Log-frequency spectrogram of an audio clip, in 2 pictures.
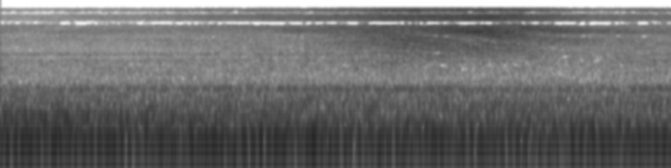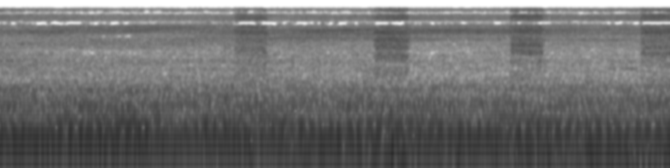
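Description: NJ Transit passenger train rolling slowly along the platform, with a steady low rumble and hum. A few faint ticks come about a second and a half apart near the end.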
